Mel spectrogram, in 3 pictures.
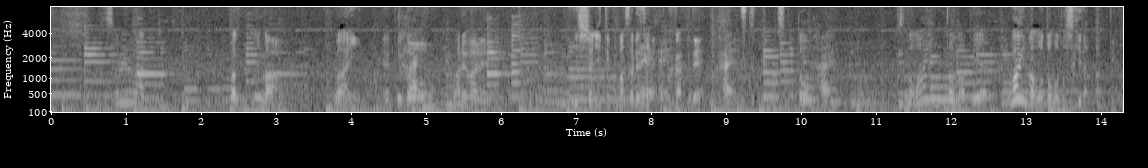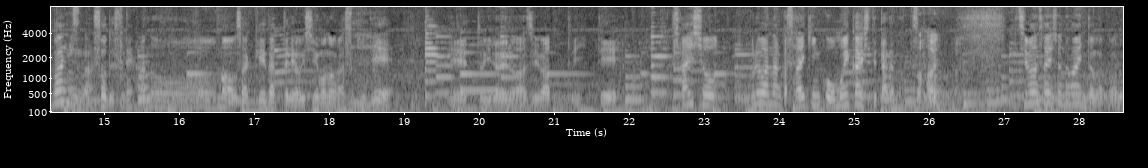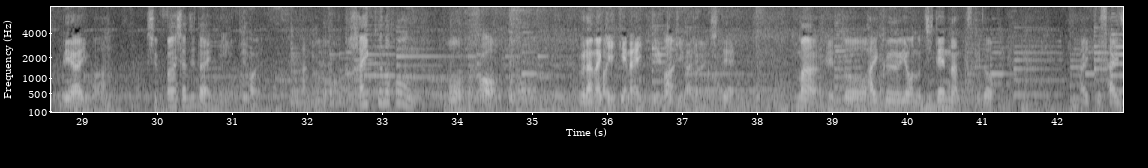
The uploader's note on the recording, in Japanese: まちなかの川べりで収録しているので、虫の声や路面電車の音などが入っております。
